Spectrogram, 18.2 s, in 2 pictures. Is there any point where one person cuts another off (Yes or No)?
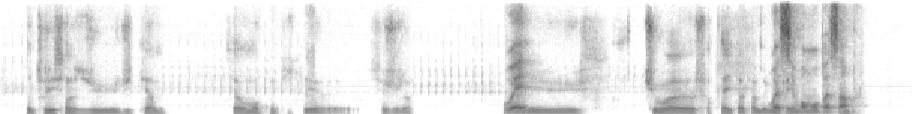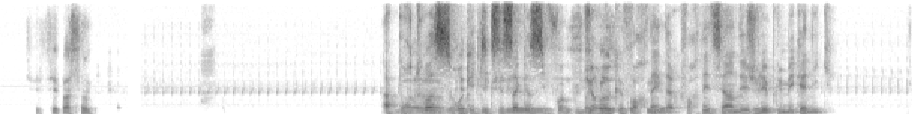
Yes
